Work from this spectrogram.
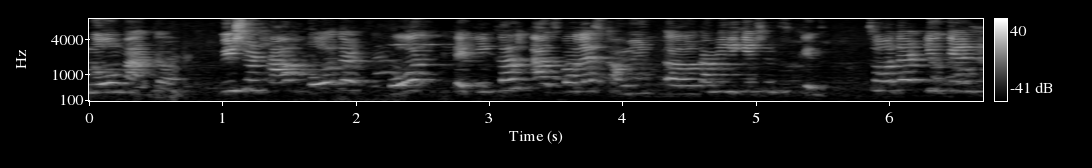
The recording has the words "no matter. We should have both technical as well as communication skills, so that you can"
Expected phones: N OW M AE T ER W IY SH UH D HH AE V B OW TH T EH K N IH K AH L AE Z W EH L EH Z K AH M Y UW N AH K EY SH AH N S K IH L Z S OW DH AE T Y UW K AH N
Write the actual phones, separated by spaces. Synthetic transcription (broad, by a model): N OW M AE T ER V IY SH UH D HH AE V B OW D T EH K N IH K AH L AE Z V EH L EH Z K AH M Y UW N AH K EY SH AH N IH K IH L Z S OW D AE T Y UW K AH N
